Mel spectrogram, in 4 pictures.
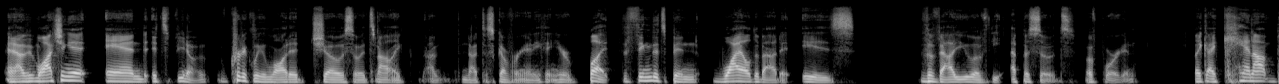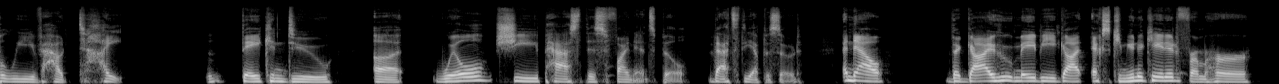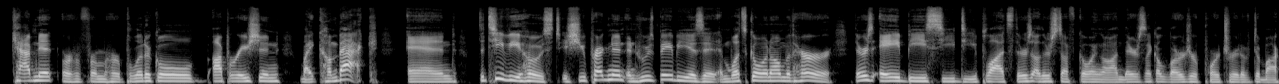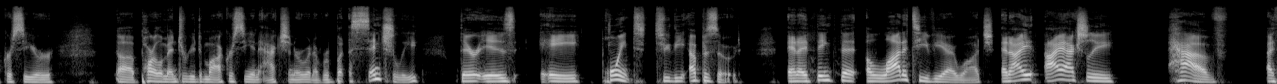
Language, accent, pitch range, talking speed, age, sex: English, American, 120-155 Hz, 170 wpm, 20-39, male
